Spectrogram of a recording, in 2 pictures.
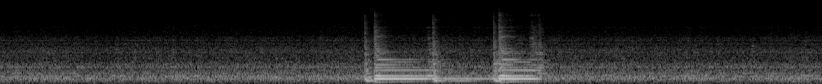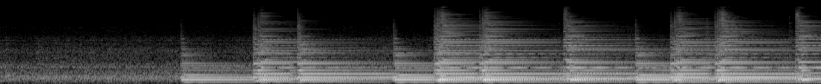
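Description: Epiphone acoustic guitar: two strummed chords left ringing about four and five seconds in, then a pause, then steady rhythmic strumming from about ten seconds on.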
